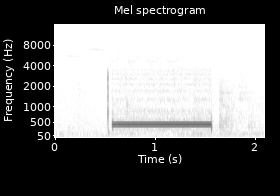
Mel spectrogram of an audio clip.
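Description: A telephone ringback tone while a call is being placed: one steady, mid-pitched electronic tone lasting about a second, clear and loud over a faint background hiss, with no talk.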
